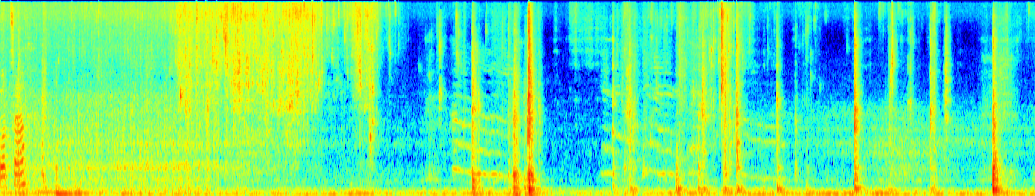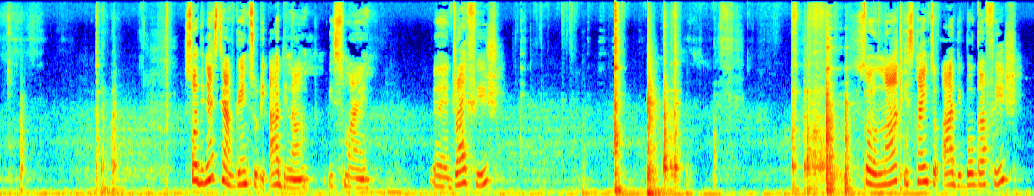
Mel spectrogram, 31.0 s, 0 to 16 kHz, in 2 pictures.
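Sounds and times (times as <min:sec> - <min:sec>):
water poured into cooking pot: 0:00.7 - 0:06.0
wooden spatula stirring pot: 0:08.4 - 0:16.1.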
